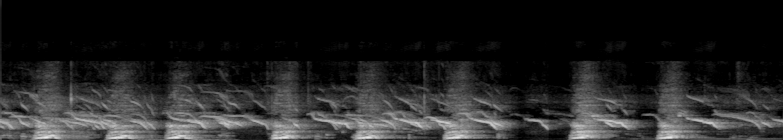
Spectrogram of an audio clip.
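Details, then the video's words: Rural dog barking steadily, roughly one bark every two thirds of a second with a brief pause near the middle, while high descending peeps, like chicks, sound between and over the barks. "Sound of poor dog in rural"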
